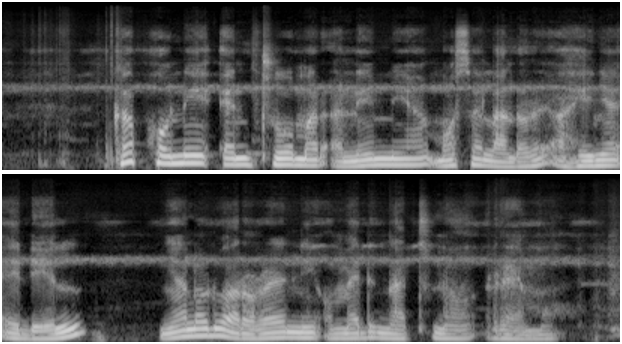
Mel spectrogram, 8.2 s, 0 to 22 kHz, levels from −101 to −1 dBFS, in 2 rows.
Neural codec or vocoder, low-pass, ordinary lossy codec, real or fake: autoencoder, 48 kHz, 128 numbers a frame, DAC-VAE, trained on Japanese speech; 19.8 kHz; none; fake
